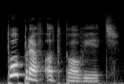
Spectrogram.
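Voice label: check answer, Chinese; gcompris-data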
